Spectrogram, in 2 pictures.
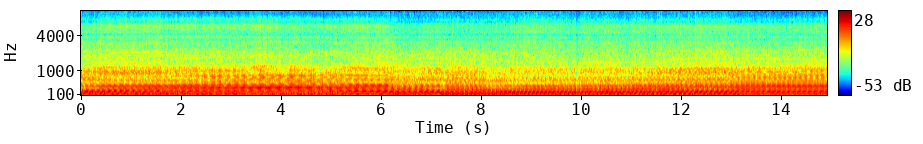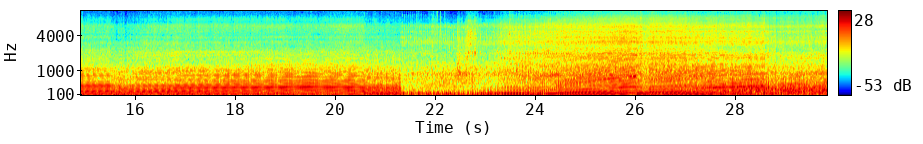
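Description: Ducati 1098's L-twin engine running at a steady, slowly shifting pitch while the bike leans through corners. About 21 seconds in it drops off briefly, then the revs rise in long sweeps as the bike accelerates, with wind rush growing louder.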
